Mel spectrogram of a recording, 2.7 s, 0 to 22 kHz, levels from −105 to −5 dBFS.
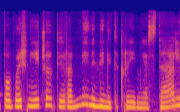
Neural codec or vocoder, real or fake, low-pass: codec, 44.1 kHz, 2.6 kbps, DAC; fake; 14.4 kHz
